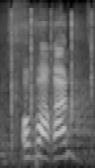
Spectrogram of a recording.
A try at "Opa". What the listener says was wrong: Nadanya agak salah. Opa.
